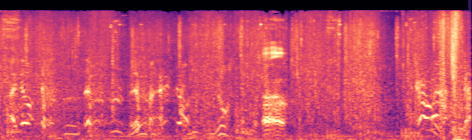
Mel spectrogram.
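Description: A man pleads weakly, close by.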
